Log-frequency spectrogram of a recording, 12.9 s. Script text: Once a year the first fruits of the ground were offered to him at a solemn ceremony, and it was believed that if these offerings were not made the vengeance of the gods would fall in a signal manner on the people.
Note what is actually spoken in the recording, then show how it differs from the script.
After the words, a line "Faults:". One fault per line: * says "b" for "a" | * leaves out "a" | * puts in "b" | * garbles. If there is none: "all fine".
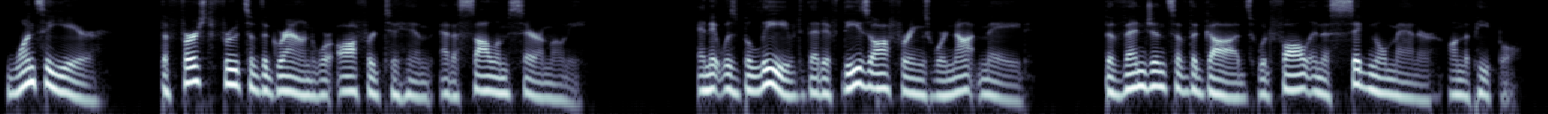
Once a year the first fruits of the ground were offered to him at a solemn ceremony, and it was believed that if these offerings were not made the vengeance of the gods would fall in a signal manner on the people.
Faults:
all fine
